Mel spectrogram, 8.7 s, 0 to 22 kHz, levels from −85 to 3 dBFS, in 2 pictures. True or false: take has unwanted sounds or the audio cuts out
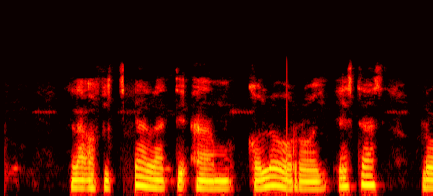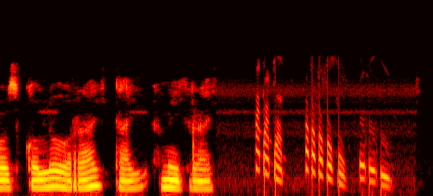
true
